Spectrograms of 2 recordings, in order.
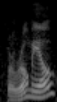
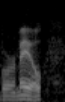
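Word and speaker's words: Borromeo: St Ambrose Cathedral also Jude bomeo boromeo Boro thank you had the accent on the wrong Sal once again B Romeo uh Max Brown uh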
